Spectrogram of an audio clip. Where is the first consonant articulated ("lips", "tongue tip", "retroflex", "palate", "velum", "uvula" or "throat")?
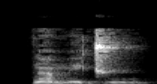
tongue tip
